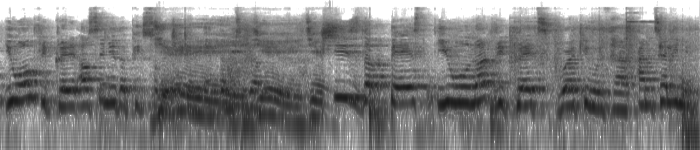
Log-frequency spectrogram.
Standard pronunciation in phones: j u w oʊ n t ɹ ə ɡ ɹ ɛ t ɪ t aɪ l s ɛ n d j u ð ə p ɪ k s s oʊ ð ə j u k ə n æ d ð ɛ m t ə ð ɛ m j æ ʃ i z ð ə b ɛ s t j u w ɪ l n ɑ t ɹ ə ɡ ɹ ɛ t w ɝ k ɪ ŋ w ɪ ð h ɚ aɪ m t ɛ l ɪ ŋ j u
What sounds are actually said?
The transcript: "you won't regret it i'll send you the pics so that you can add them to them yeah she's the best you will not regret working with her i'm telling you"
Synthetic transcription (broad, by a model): j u w oʊ n t ɹ ə ɡ ɹ ɛ t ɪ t aɪ l s ɛ n d j u ð ə p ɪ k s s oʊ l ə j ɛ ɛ ʃ i z ð ə b ɛ s t j u w ɪ l n ɑ t ɹ ə ɡ ɹ ɛ t w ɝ k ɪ ŋ w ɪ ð h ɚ aɪ m t ɛ l ɪ ŋ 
